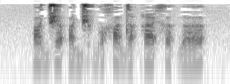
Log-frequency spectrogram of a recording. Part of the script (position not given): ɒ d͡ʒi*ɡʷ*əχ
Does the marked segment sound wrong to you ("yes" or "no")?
no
